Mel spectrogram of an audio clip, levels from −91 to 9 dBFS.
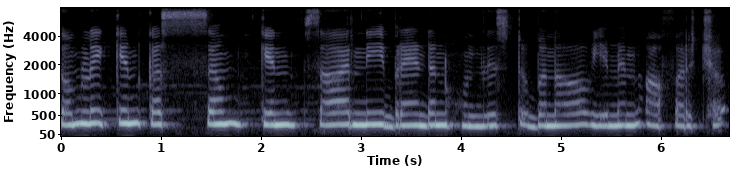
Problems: background sounds at intervals, background conversations at intervals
